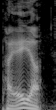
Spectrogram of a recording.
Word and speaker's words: paella: I know that it's actually pronounced paella. – So I've just been saying that wrong the whole morning. – The L's are silent, but, you know, it's tough. It's paella. It's paella. Hard to say.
